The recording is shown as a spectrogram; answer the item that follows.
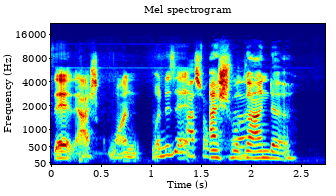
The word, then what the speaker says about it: ashwagandha: I mean, I don't even know how to pronounce it. Ashwan. What is it? Ashwagandha.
